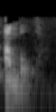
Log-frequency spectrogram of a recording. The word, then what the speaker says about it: humble: I was reading a letter response that a teacher had written into the Blackboard Bulletin saying that the H in humble should not be pronounced because the King James precedes it with an, and that proves that it shouldn't be pronounced.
